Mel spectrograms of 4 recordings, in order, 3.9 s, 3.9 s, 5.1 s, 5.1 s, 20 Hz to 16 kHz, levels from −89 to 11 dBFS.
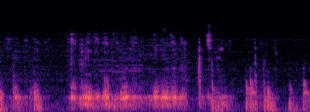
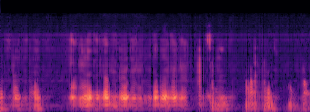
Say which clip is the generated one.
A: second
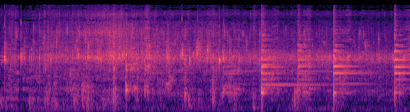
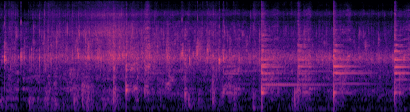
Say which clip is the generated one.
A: second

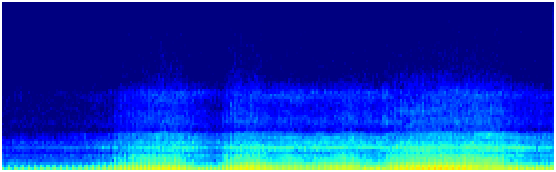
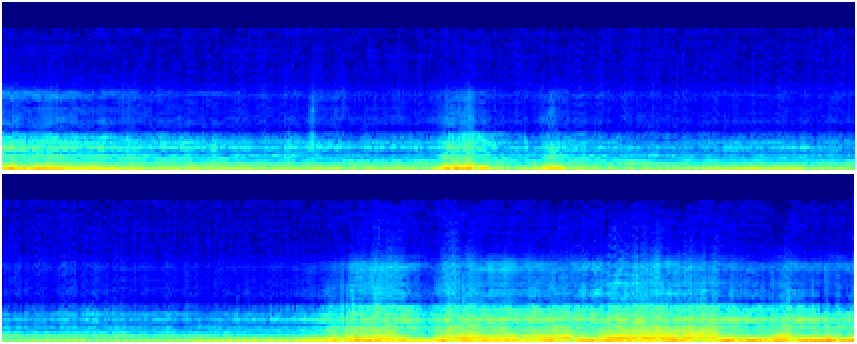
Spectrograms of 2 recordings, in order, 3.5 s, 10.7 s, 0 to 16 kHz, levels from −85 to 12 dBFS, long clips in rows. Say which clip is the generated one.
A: second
